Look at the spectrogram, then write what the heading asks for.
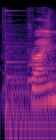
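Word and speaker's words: rhyme: राइम में H silent है.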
